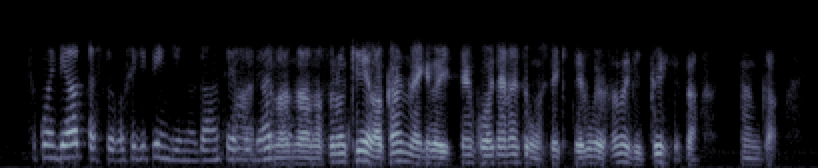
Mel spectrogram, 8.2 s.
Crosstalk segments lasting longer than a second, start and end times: 2.3-3.8

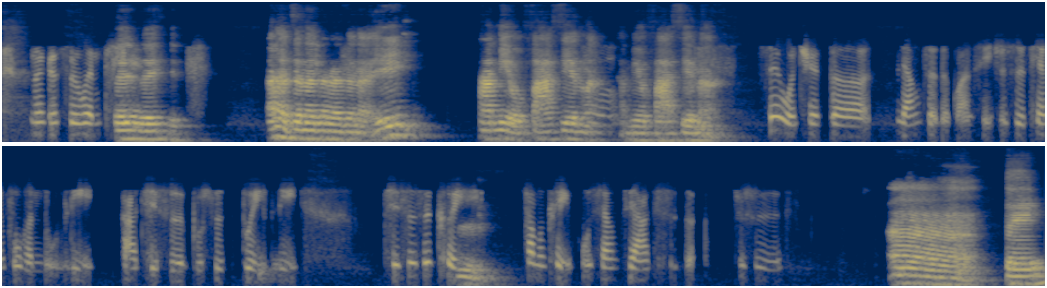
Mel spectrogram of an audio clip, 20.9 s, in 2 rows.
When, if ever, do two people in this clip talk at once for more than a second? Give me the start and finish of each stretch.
none

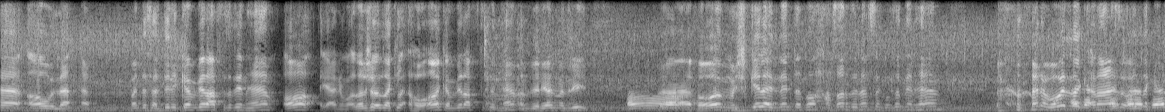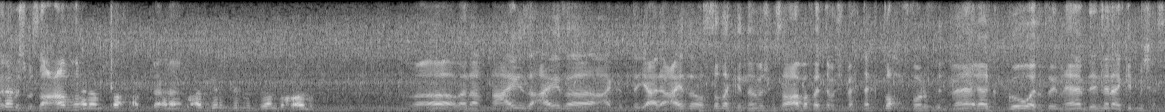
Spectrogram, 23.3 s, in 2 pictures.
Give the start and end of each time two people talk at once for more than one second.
10.5-11.9

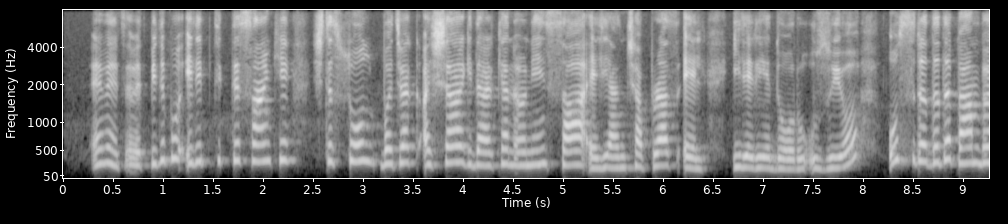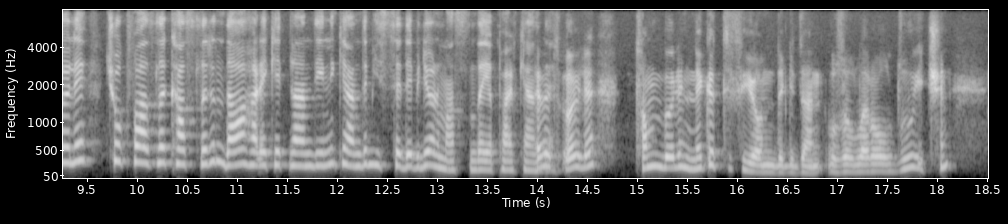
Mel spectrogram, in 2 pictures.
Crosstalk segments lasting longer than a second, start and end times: none

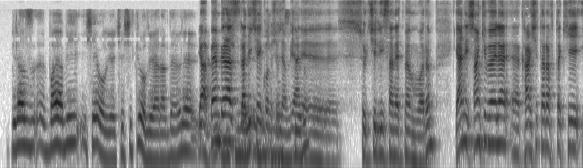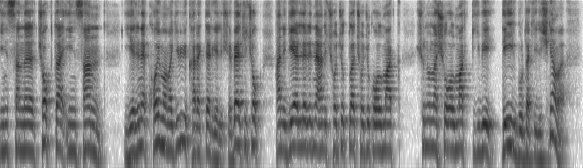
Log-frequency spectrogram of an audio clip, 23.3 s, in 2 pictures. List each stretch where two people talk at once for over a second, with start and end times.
4.2-6.2

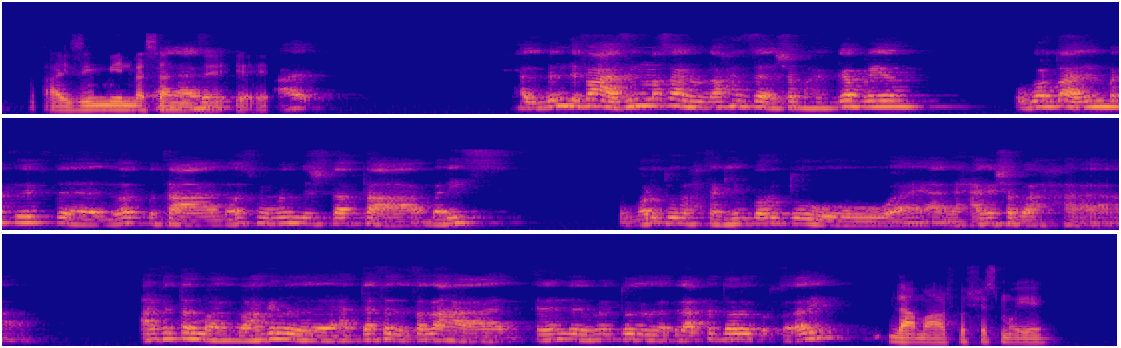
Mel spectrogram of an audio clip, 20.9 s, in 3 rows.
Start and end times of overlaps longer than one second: none

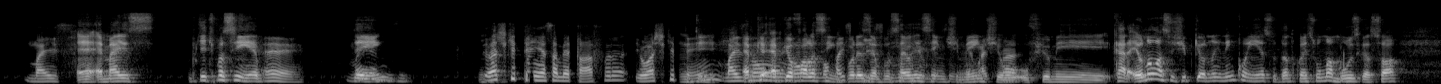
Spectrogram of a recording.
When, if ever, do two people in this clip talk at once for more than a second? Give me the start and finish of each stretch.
6.8-10.2

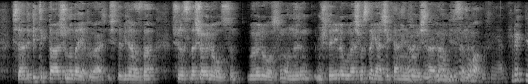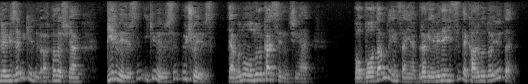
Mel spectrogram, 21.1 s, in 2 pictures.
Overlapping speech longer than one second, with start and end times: 7.9-9.5

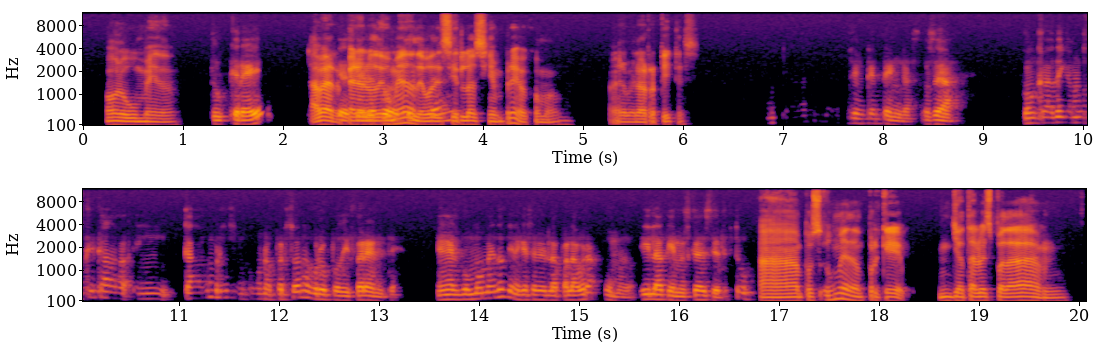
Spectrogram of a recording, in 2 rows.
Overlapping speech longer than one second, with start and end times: 2.6-3.8

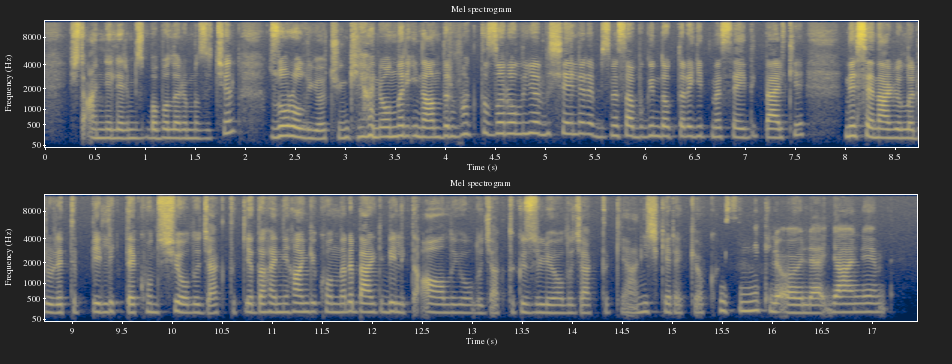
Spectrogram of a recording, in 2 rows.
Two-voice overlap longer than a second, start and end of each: none

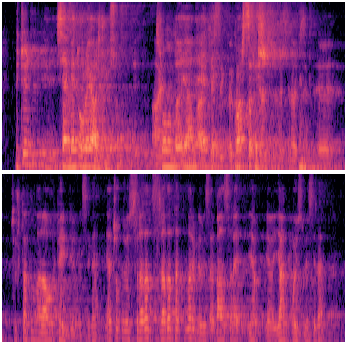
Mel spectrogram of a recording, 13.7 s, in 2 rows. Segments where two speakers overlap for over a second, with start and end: 3.9-5.3

